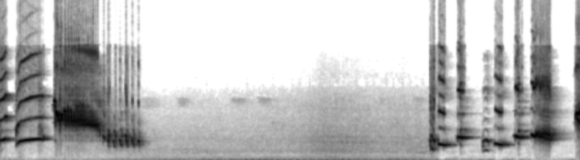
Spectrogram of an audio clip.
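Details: Caged orange-headed thrush kept in Singaraja, north Bali, Indonesia, used as a song lure for raw birds: a burst of shrill rising notes and a buzzy falling trill, a three-second pause, then varied squeaky chirps.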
